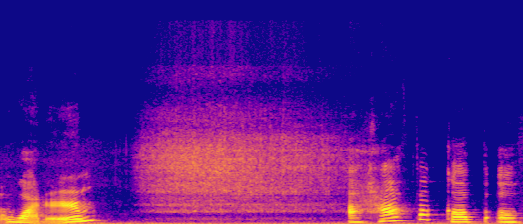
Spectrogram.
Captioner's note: sizzling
